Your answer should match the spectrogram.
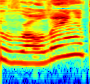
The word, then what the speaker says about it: Rowling: Her name is actually pronounced J.K. Rowling, but she doesn't care that people pronounce her last name wrong anymore, so she's J.K. Rowling to everybody.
